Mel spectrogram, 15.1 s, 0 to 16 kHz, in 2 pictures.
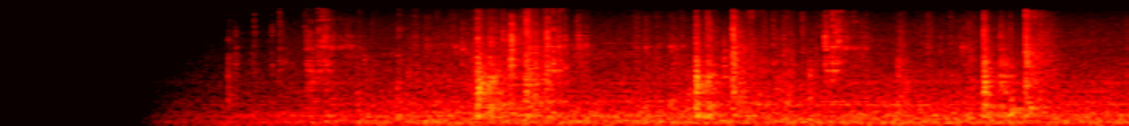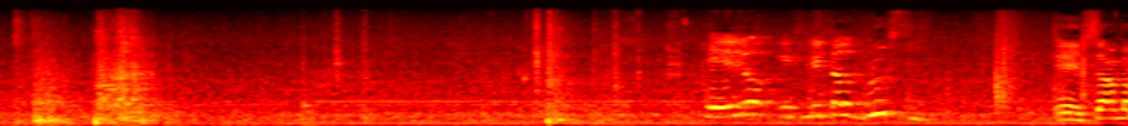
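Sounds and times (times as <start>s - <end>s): vending machine clicks and clatter: 1.4s - 8.8s, 11.0s - 13.2s.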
